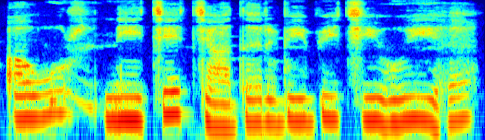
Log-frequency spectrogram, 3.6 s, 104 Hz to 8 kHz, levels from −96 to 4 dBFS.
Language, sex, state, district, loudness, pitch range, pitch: Hindi, female, Uttar Pradesh, Saharanpur, -16 LUFS, 185-210 Hz, 195 Hz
